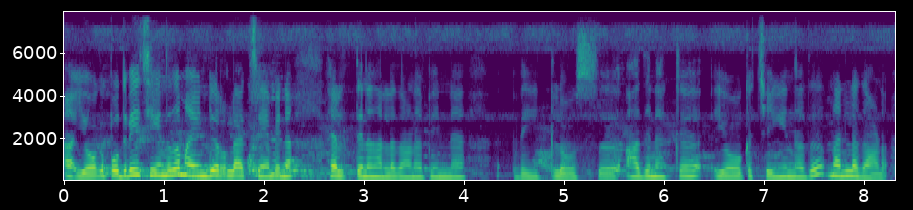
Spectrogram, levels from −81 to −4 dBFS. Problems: continuous background conversations, low volume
